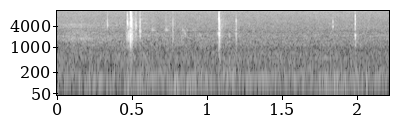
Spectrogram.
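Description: Low steady room hum with a few short, sharp clicks. The loudest comes about half a second in and another just after one second.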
